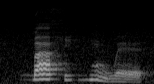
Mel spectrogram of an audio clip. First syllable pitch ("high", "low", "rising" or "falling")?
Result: high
